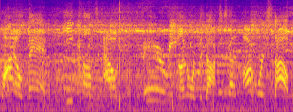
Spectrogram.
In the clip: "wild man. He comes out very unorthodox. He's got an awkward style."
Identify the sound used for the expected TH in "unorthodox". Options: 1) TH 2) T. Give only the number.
1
